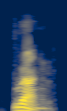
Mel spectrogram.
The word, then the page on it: wrung: British English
